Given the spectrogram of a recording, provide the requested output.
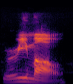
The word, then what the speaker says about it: RIMAU: RIMAU Racing, am I first of all pronouncing that correctly? Yes. No. Yes. No. Yes. No. It's more of RIMAU.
